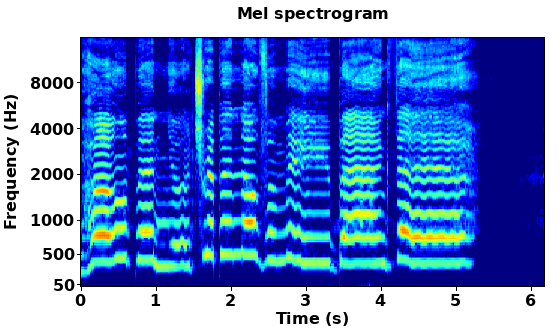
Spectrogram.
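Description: An unaccompanied female vocal track singing a melodic line in a few phrases of held notes, played through a PreSonus ADL 700 equalizer while one of its EQ knobs is turned. The singing stops about a second before the end.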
